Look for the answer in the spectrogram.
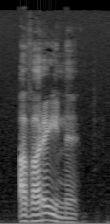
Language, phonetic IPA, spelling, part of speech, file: Polish, [ˌavaˈrɨjnɨ], awaryjny, adjective, Pl-awaryjny.ogg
